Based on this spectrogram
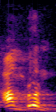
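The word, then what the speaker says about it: عمرو: du kata Amar Kalau misalnya tidak ada ya amrun bacanya makanya Amr IBN as Amr Bin as itu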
